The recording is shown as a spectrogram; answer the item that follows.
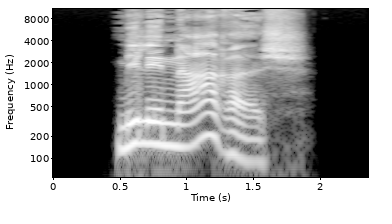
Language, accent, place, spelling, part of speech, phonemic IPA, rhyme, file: German, Germany, Berlin, millenarisch, adjective, /mɪleˈnaːʁɪʃ/, -aːʁɪʃ, De-millenarisch.ogg
- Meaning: millenarian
